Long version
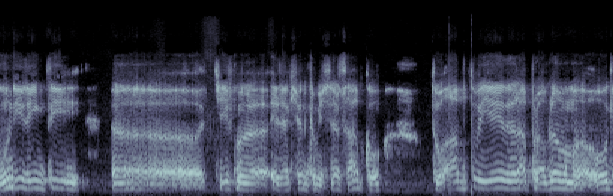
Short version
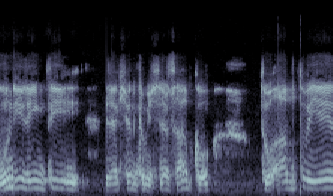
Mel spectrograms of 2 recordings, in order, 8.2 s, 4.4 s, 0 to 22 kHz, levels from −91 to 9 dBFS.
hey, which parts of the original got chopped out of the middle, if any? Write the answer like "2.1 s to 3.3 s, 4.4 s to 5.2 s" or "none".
1.4 s to 3.7 s

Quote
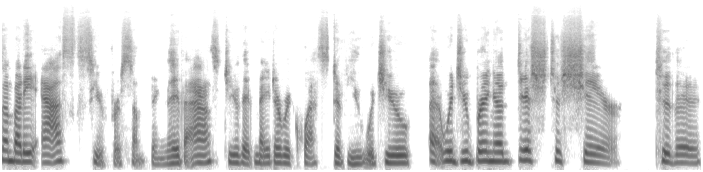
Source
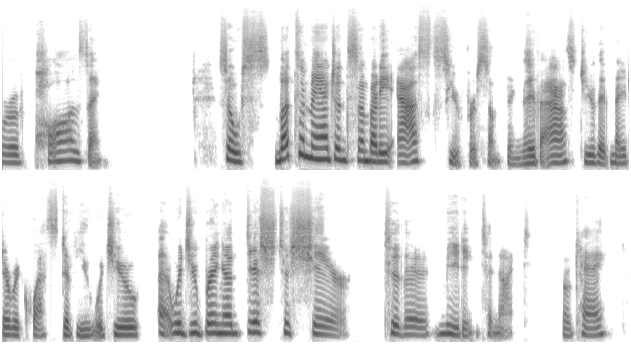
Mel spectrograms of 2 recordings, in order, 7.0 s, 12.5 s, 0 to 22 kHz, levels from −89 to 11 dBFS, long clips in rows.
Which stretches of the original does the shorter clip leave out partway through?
none

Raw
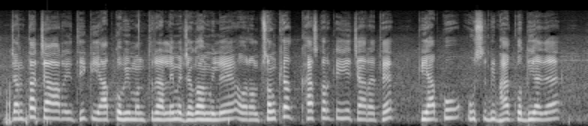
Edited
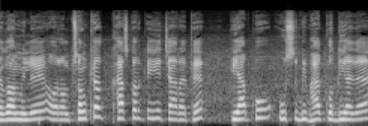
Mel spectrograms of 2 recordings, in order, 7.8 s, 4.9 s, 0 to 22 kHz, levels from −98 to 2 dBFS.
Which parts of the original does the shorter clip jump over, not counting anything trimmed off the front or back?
none

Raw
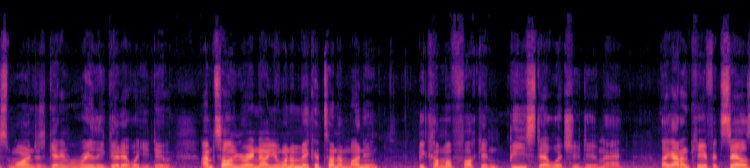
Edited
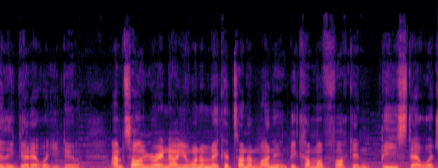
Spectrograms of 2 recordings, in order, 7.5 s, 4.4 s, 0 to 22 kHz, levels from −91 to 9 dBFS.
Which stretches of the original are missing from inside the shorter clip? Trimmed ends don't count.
3.8 s to 4.2 s

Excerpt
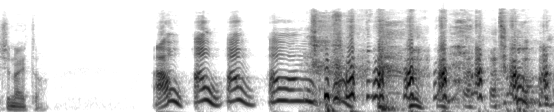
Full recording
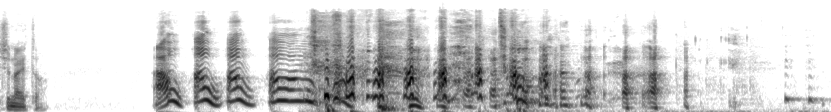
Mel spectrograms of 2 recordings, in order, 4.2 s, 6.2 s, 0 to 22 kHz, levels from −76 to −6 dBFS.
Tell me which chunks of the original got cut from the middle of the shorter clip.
none

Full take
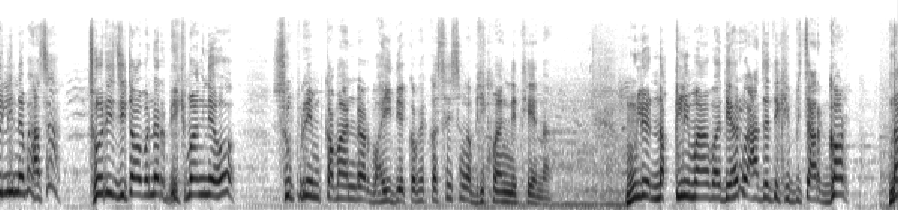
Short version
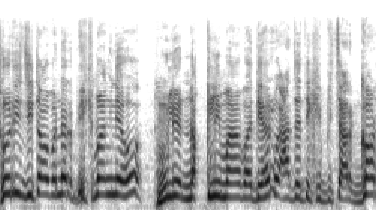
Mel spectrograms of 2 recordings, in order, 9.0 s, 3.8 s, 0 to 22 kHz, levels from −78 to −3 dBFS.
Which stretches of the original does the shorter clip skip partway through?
2.4 s to 6.1 s

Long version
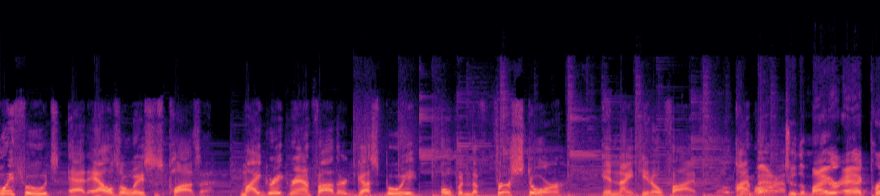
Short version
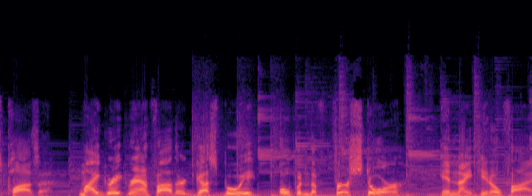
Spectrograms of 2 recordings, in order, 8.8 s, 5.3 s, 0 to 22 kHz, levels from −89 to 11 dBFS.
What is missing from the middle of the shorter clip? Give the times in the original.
none

